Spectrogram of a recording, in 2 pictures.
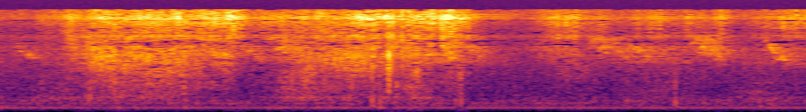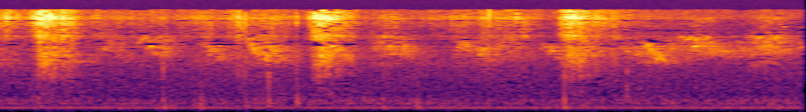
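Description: Near silence: faint bird chirps repeating in the background over a low steady hum.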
